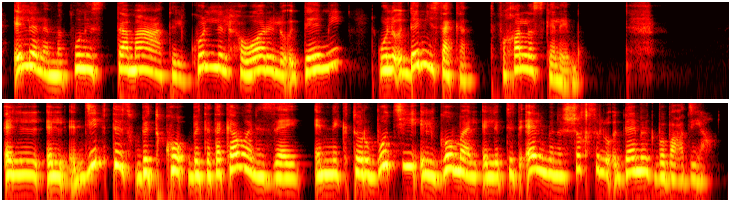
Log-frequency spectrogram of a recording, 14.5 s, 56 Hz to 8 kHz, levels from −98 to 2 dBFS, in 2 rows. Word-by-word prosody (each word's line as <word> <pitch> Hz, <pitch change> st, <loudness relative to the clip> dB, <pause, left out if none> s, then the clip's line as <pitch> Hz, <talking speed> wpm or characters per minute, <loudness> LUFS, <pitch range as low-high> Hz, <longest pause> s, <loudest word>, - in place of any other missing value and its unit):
إلّا 305 Hz, -1 st, +5 dB
لمّا 190 Hz, -6 st, +1 dB
أكُون 265 Hz, +9 st, +2 dB
استمعت 245 Hz, -4 st, 0 dB
لكلّ 275 Hz, -, -3 dB
الحوار 240 Hz, 0 st, 0 dB
اللي 225 Hz, -5 st, -2 dB
قُدّامي 260 Hz, -, -1 dB, 0.3 s
واللي 245 Hz, 0 st, +4 dB
قُدّامي 285 Hz, +8 st, +1 dB
سَكَت 190 Hz, -10 st, -5 dB, 0.3 s
فخلّص 250 Hz, +4 st, -1 dB
كلامه. 140 Hz, -7 st, -8 dB, 1.5 s
ال 210 Hz, -3 st, 0 dB
ال 185 Hz, -2 st, 0 dB
دي 345 Hz, -, +3 dB
بتث 330 Hz, -7 st, +1 dB
بتك 225 Hz, +3 st, +1 dB
بتتكوّن 220 Hz, +6 st, +2 dB
ازاي؟ 180 Hz, -2 st, -1 dB
إنِك 210 Hz, -1 st, +1 dB
تربُطي 320 Hz, -, +1 dB
الجُمل 210 Hz, 0 st, +2 dB
اللي 185 Hz, +1 st, 0 dB
بتتقال 225 Hz, +6 st, +1 dB
من 205 Hz, -2 st, 0 dB
الشخص 270 Hz, +8 st, -5 dB
اللي 225 Hz, -4 st, -3 dB
قُدّامِك 230 Hz, +5 st, 0 dB
ببعضيها، 165 Hz, -4 st, -7 dB
220 Hz, 125 wpm, -21 LUFS, 190-260 Hz, 1.5 s, إلّا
